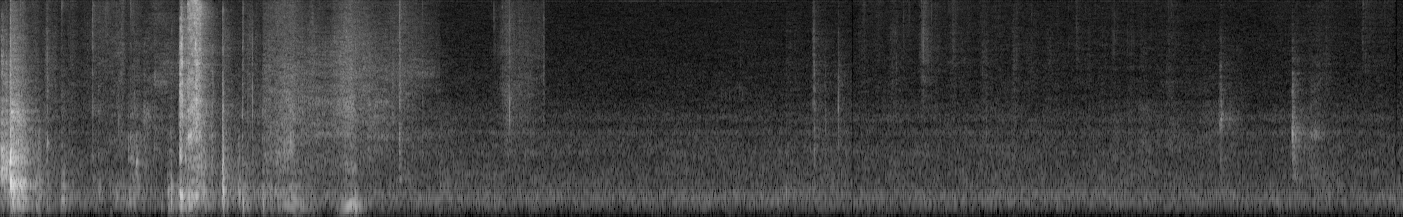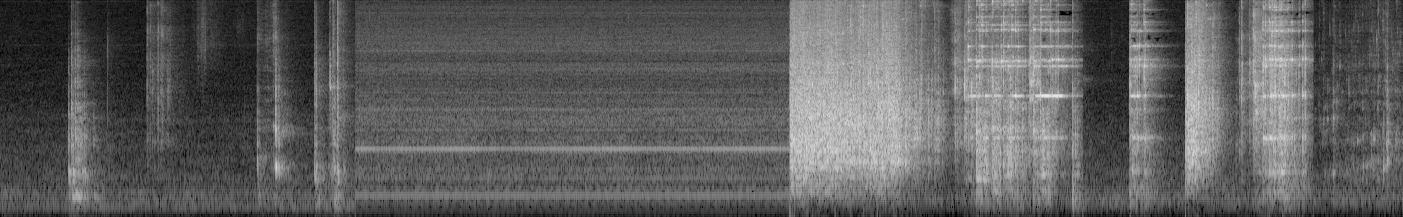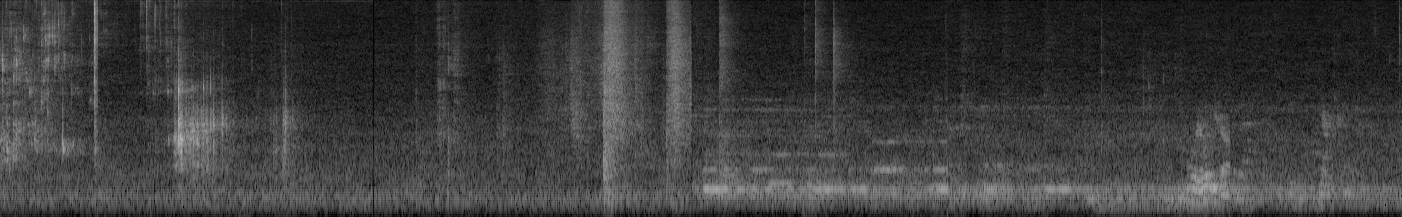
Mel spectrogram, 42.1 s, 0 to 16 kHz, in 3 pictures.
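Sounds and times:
coffee machine pump humming: 17.6s - 22.0s
rattling and clinking: 23.6s - 25.7s.

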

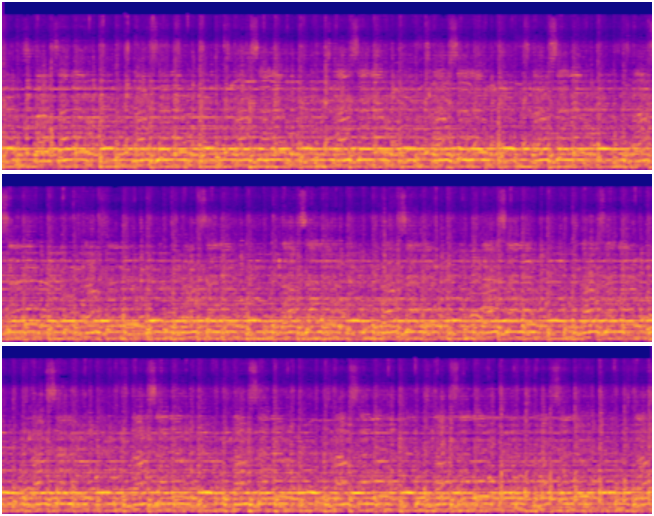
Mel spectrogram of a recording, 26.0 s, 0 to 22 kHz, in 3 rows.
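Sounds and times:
crowd clapping along: 0.0s - 26.0s
hand drums beaten: 0.0s - 26.0s.

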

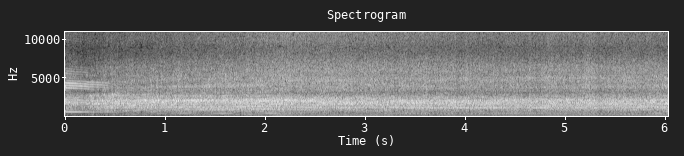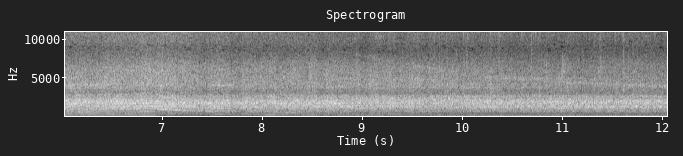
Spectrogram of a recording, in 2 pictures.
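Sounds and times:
bus diesel engine running: 0.0s - 12.0s.

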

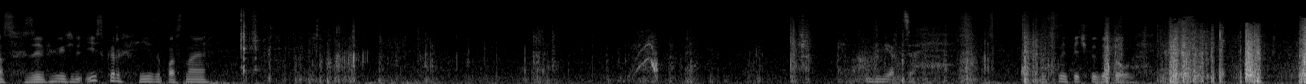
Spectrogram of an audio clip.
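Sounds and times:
nylon sack rustling: 6.2s - 7.0s.

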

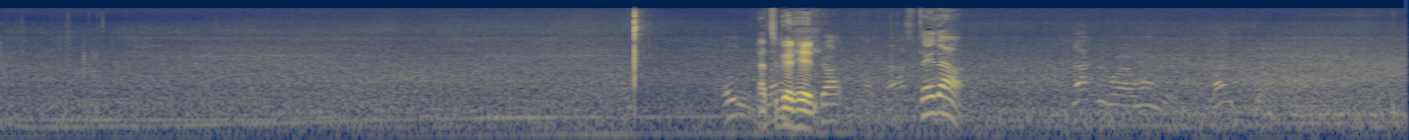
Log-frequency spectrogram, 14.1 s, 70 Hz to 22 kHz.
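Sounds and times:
distant road traffic rumble: 0.0s - 14.0s
golf club striking ball: 6.3s - 6.7s.

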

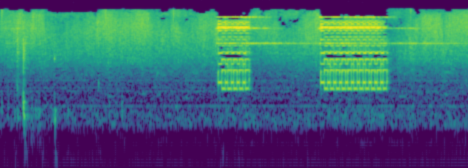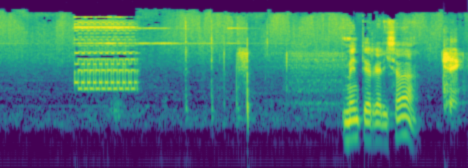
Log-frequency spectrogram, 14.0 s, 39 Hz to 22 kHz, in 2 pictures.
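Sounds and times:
electronic telephone ringing: 3.3s - 6.9s, 8.1s - 10.9s.

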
